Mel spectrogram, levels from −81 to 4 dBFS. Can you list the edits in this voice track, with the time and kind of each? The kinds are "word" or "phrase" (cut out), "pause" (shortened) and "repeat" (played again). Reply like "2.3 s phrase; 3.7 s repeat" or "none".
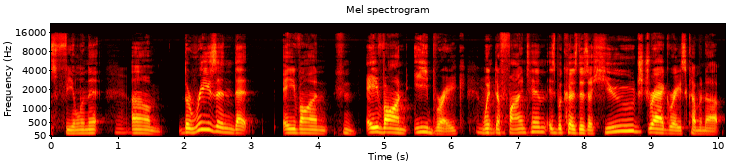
4.2 s pause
